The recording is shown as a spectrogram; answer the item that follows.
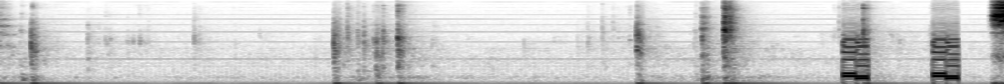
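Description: Keys on an Amiga computer keyboard are pressed in sparse bursts, single soft clicks at first, then louder clustered clacks toward the end, close up in a quiet room with no speech.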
